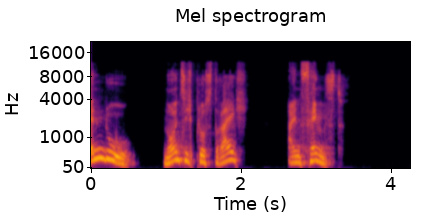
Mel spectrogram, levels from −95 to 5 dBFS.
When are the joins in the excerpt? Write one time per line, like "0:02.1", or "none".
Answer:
0:01.9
